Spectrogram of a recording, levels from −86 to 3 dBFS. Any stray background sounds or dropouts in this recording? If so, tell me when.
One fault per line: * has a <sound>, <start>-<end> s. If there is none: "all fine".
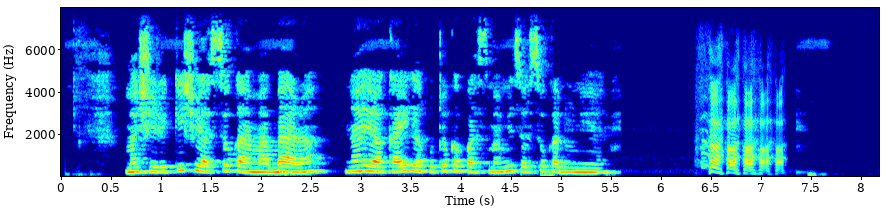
* has a laugh, 6.3-7.3 s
